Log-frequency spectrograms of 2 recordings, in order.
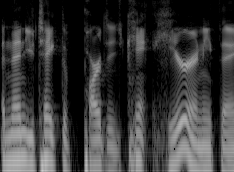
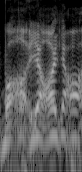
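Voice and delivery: very high-pitched put-on English accent; 12 semitones higher than usual. Imitating an actress heard talking after the show: imitating an English accent. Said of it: "you wouldn't even know she's English".

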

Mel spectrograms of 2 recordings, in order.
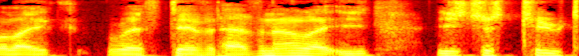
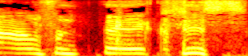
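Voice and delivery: shrill, very high-pitched shouting; 13 semitones higher than usual. Repeating an impression done for years, to someone who remembers it, shouting Nicolas Cage impression. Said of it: "your impression of Nicholas Cage for years just shouting I'm from Texas".

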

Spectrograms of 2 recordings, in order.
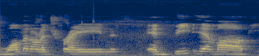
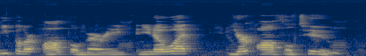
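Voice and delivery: normal talking voice

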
